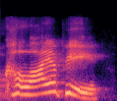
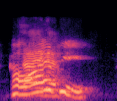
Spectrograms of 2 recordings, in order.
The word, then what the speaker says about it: Calliope: Oh, Calliope. Mispronounced it. Calliope.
